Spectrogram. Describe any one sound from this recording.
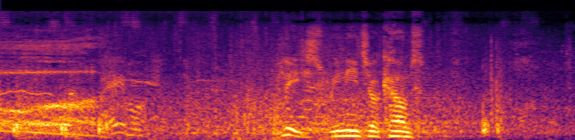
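A man calls out urgently.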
